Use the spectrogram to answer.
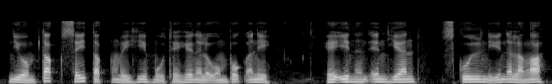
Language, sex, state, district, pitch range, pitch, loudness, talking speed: Mizo, male, Mizoram, Aizawl, 105-120 Hz, 115 Hz, -19 LUFS, 285 wpm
